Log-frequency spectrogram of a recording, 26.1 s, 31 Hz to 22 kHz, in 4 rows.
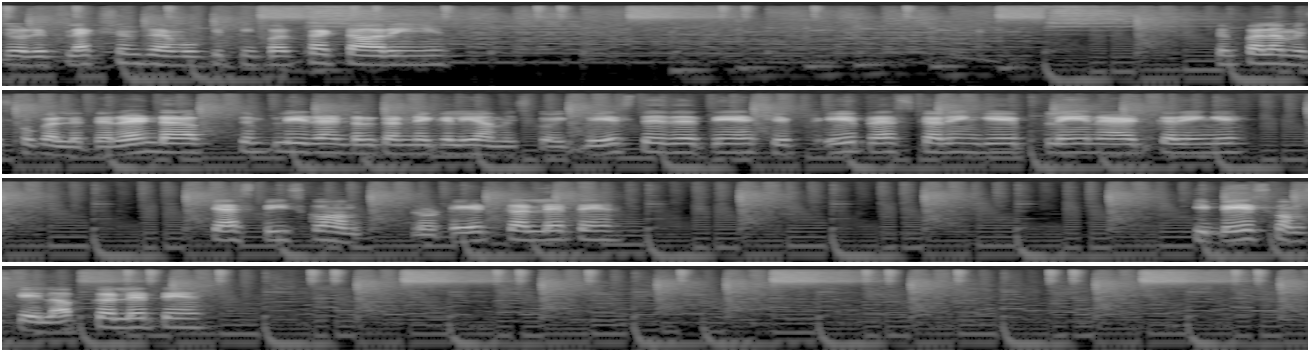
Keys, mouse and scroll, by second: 0.2-0.8 scroll up 1, 0.8-2.1 shift+middle drag, 2.1 scroll down 3, 2.5-4.7 middle drag, 4.7 KP_7, 5.1-5.5 scroll up 1, 5.5-6.6 shift+middle drag, 6.6-8.7 scroll up 1, 12.8 scroll down 3, 13.4 click, 13.7 middle click, 14.4 r, 18.1 middle click, 18.5 click, 18.8 middle click, 19.1 s, 20.8-21.3 scroll down 7, 21.3 middle click, 21.9 s, 23.5 middle click, 23.7-24.1 scroll up 3, 24.1 shift+middle click, 24.8-25.2 scroll up 2, 25.2-26.1 shift+middle drag.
